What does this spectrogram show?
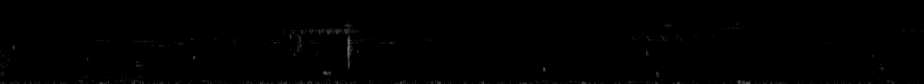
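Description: Faint birds chirping and calling, with a brief soft click about three and a half seconds in.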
